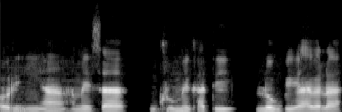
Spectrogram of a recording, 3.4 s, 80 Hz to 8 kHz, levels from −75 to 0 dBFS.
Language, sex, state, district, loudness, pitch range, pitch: Bhojpuri, male, Uttar Pradesh, Deoria, -17 LUFS, 110-115 Hz, 110 Hz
